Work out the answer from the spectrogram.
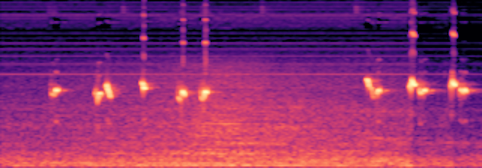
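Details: Sooty-headed bulbul, a contest champion, giving scattered short whistled notes in small clusters, with a long gap in the middle. A noisy low rumble fills the background.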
